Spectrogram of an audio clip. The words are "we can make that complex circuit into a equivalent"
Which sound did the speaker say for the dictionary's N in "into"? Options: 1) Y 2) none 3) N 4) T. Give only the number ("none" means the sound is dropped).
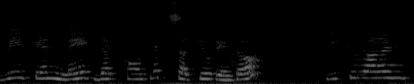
3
